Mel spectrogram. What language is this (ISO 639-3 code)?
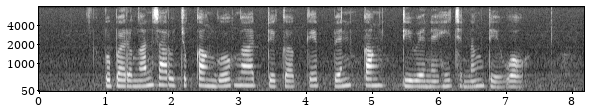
jav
